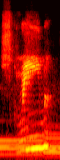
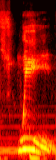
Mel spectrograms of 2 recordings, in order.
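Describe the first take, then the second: First: The word starts with a clear s-k-r cluster. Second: The word has a w sound replacing the r. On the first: The speaker calls it right. "words that have like scream" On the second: The speaker calls it wrong. "it always comes out like squeam ... like there's a W in it"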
